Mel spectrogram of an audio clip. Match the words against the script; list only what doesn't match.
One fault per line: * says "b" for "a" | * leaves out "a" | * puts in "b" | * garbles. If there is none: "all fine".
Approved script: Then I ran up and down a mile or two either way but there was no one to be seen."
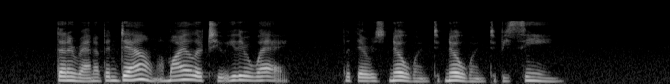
* puts in "no one to"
